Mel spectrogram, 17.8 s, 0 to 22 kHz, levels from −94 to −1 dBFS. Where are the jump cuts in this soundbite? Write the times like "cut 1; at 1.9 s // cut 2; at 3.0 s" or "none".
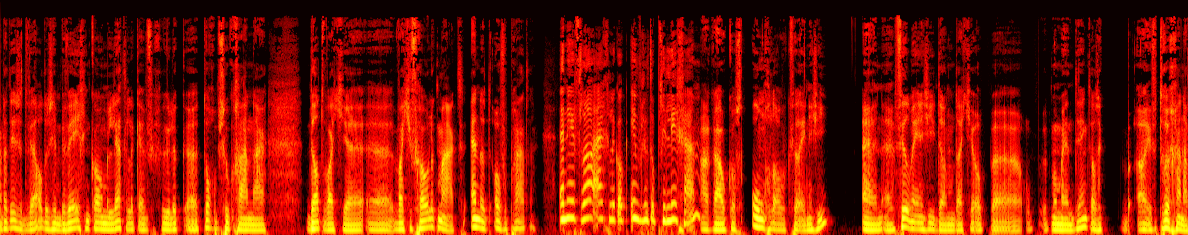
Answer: none

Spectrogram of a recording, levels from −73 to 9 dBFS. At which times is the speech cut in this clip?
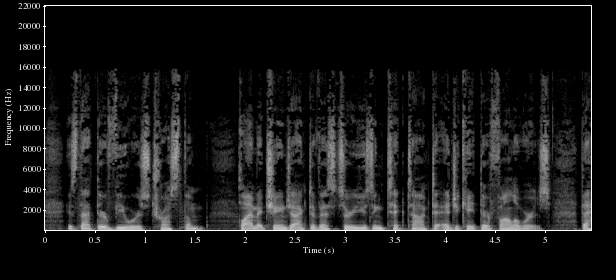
cut 1; at 1.9 s

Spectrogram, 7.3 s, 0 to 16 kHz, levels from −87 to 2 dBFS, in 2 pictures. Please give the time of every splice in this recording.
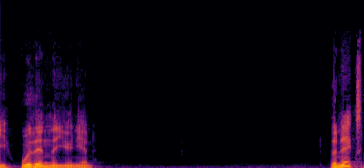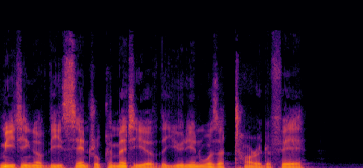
none

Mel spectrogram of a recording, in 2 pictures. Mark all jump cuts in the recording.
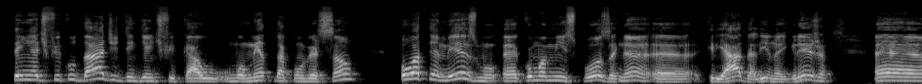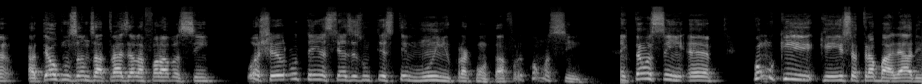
cut 1; at 6.2 s // cut 2; at 15.4 s

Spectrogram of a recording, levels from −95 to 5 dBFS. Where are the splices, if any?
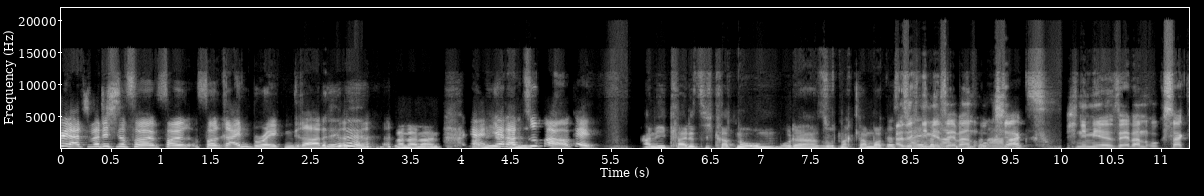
cut 1; at 8.3 s // cut 2; at 10.0 s

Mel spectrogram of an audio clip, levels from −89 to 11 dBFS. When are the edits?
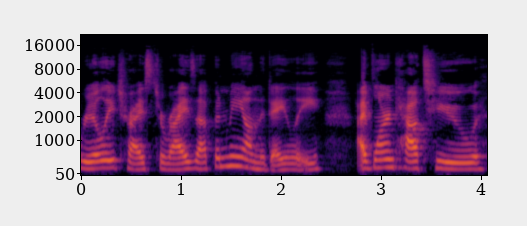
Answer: cut 1; at 2.9 s

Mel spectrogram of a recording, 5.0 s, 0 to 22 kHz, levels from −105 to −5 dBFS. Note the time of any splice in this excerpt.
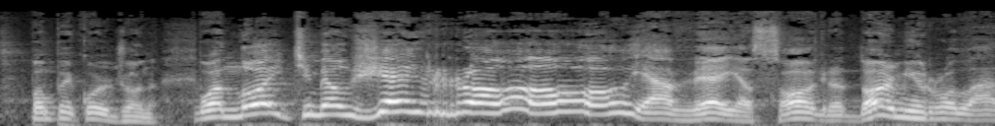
cut 1; at 1.0 s

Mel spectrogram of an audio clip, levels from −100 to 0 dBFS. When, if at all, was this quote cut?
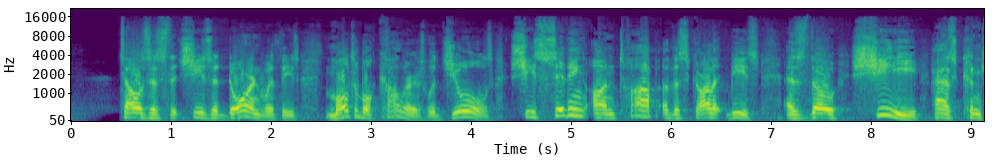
cut 1; at 4.3 s

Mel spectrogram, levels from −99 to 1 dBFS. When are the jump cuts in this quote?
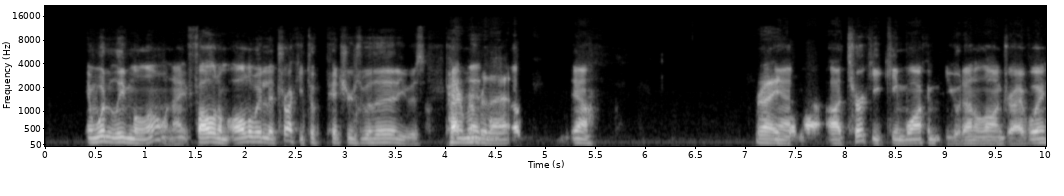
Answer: cut 1; at 4.0 s // cut 2; at 7.0 s // cut 3; at 9.0 s

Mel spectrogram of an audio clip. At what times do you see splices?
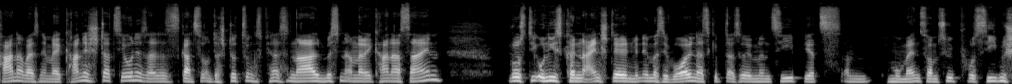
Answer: none

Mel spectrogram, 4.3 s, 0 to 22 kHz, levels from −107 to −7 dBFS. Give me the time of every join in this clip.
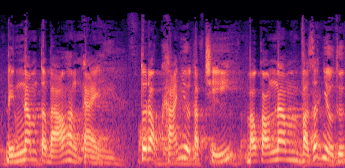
cut 1; at 3.0 s

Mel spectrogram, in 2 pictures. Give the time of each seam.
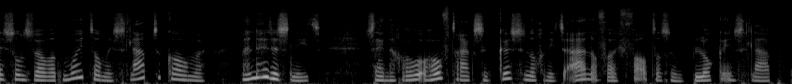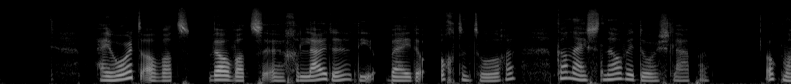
cut 1; at 8.7 s // cut 2; at 12.2 s // cut 3; at 13.4 s

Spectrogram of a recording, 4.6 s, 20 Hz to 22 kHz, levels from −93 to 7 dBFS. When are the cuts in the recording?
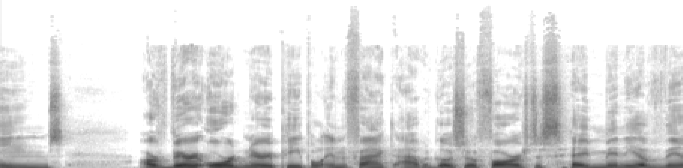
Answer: none

